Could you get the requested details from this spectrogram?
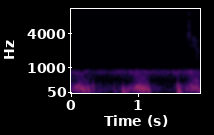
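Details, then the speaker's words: Stethoscope heart recording of aortic stenosis: calcified valve not fully opening, fast turbulent jet; low heart thumps with a rough whooshing murmur between them. "the valve doesn't open properly and then you get this really fast jet of blood going out of that narrow opening and that creates a bunch of turbulence if you can then pick up with your stethoscope and so that sounds something like this"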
